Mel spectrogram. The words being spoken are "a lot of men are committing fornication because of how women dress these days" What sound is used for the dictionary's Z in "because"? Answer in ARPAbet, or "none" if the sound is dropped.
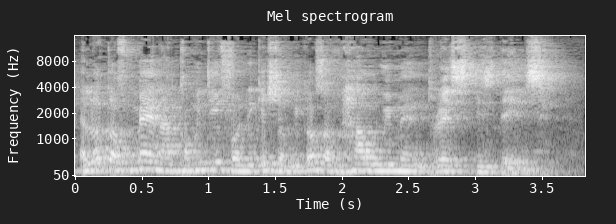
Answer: S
